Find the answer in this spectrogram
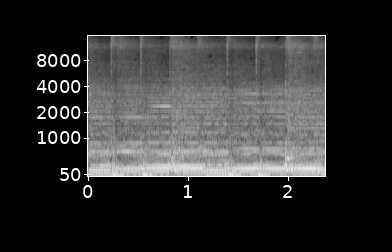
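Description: Live rock band playing, with electric guitars to the fore, in a passage between sung lines.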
